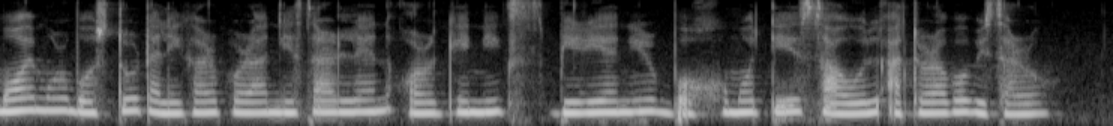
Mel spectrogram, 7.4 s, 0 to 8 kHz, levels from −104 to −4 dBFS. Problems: none marked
